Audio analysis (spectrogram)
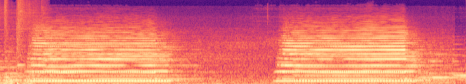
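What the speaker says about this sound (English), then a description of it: "This siren is only a test." An employee alarm siren at a chemical plant sounds during its weekly noon test: a loud, steady multi-tone wail holds for about three seconds, drops away briefly, then returns for another few seconds before cutting off.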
